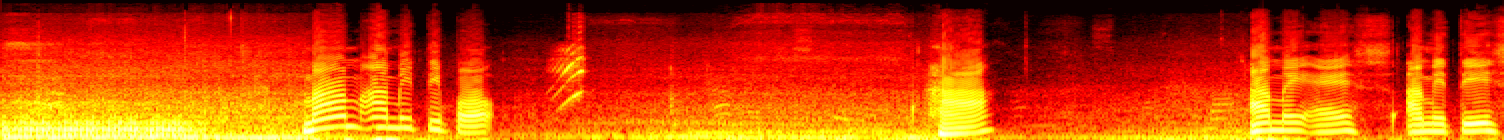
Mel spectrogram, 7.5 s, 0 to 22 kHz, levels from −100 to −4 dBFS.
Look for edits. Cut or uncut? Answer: uncut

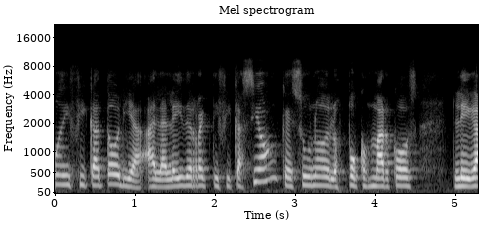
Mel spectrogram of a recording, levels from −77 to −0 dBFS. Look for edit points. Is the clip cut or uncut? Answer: uncut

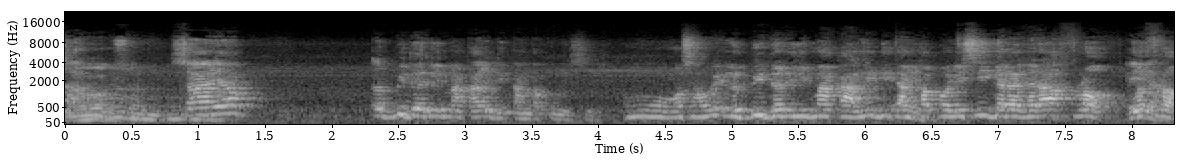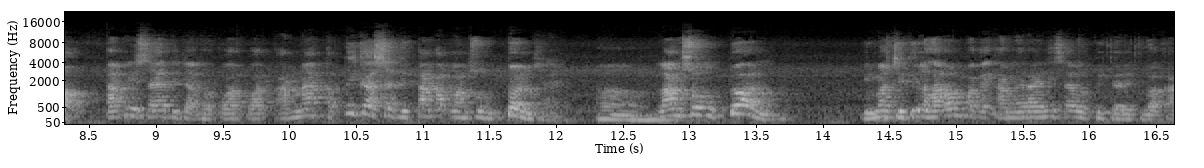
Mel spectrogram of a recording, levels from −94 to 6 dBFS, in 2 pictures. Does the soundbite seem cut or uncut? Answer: uncut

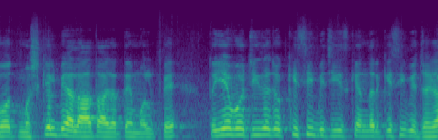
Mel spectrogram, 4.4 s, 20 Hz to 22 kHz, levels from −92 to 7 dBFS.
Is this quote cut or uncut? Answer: uncut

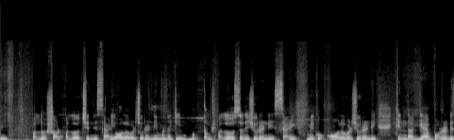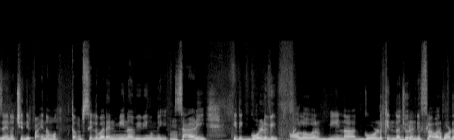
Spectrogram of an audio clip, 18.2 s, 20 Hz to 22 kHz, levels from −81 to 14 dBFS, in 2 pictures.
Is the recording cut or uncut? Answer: cut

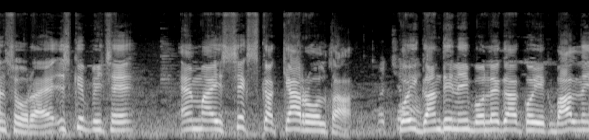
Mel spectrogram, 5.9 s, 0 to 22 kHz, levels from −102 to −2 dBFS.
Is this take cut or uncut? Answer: uncut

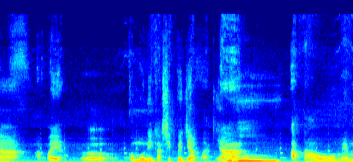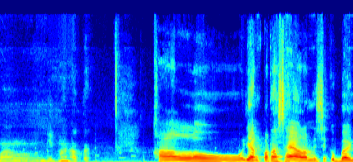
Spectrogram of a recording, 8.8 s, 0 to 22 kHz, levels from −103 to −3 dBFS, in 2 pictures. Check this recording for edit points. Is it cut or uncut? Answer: uncut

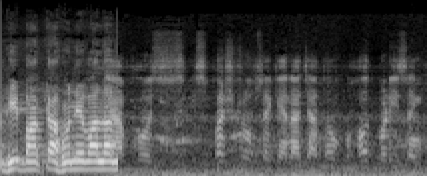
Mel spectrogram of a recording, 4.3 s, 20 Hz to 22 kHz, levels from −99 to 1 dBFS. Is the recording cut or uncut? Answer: cut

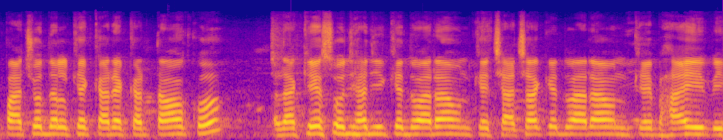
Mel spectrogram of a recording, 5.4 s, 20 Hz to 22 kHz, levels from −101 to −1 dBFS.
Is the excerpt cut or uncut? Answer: uncut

